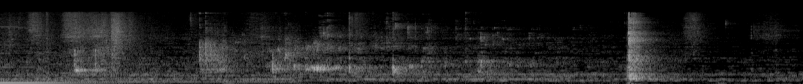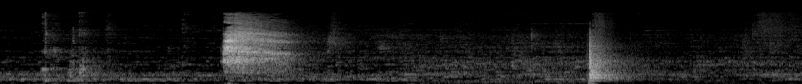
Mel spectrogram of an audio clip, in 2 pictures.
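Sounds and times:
water pouring into a glass: 0:02.0 - 0:06.0.

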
